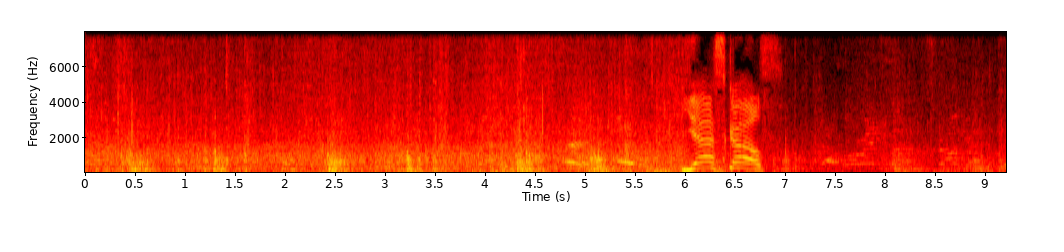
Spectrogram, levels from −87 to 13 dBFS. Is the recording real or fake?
fake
